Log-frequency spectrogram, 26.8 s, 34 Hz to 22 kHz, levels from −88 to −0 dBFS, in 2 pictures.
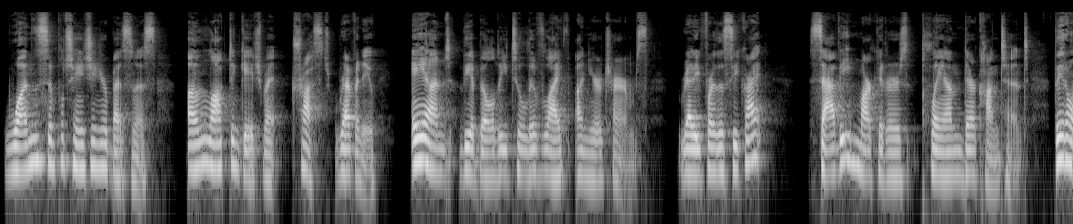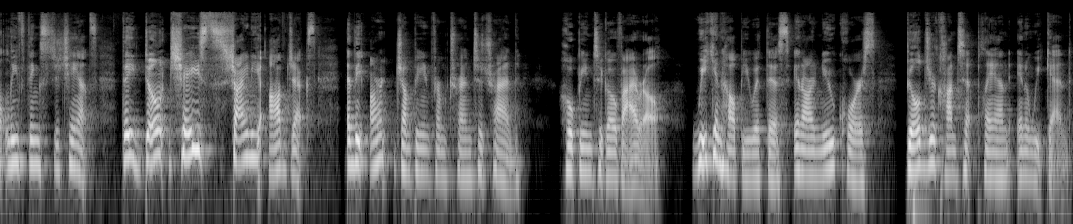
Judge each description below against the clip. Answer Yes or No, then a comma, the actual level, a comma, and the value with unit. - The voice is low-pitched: No, medium, 155 Hz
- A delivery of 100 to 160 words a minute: Yes, average, 150 wpm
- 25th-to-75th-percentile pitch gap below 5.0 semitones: No, wide, 5.4 semitones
